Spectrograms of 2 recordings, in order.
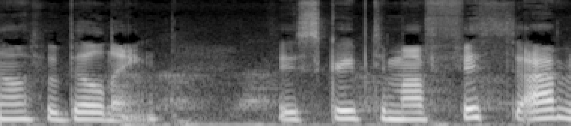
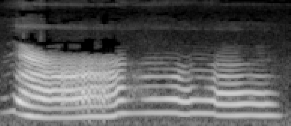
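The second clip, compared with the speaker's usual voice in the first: short startled cry; 6 semitones higher than usual. Acted.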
